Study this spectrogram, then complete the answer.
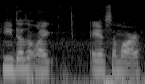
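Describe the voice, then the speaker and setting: A woman's voice: mid-range voice, fairly even intonation, moderate pace, a bit bright, slight background noise. A young woman vlogging in a casual chat, laughing often. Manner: giggly, chatty, laughs often.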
